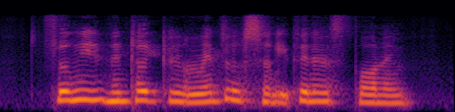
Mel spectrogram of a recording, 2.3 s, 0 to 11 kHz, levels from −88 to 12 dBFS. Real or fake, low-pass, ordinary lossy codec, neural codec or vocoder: fake; 7.2 kHz; MP3, 96 kbps; codec, 16 kHz, 0.5 kbps, FreqCodec, larger model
